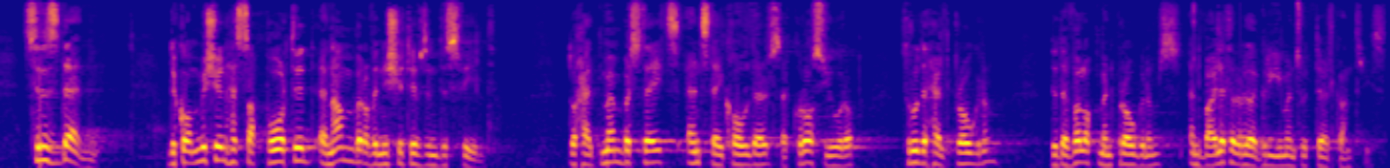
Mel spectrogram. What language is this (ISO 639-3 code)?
eng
